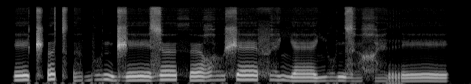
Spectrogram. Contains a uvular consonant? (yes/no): yes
